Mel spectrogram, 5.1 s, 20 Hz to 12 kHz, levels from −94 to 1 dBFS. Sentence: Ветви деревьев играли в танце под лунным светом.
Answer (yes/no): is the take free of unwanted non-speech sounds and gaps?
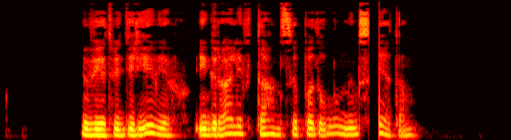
no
